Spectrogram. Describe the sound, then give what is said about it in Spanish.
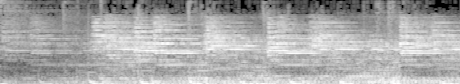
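The bells of Oviedo Cathedral in Asturias, Spain, peal loudly and continuously at midday in homage to the heir to the throne, several overlapping strikes ringing out in a rich, reverberant wash with no voices heard. “Con el redoble de las campanas a mediodía para homenajear a la que ya es oficialmente la heredera al trono.”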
